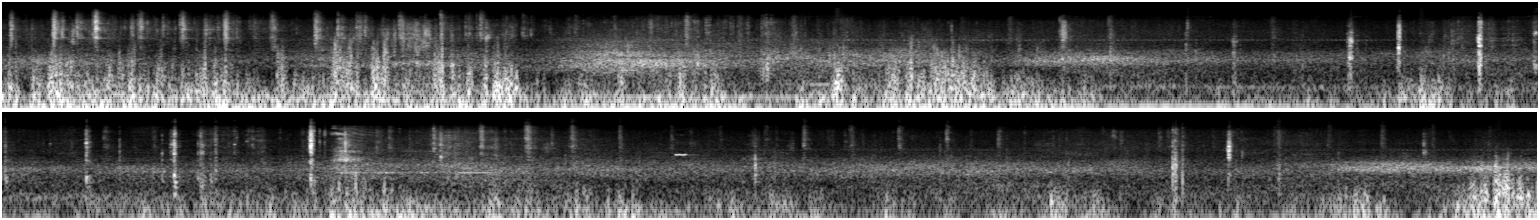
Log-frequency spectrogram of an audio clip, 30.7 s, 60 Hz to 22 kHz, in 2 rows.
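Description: Wind rumbling on the microphone, heavy for the first dozen seconds and then easing, with scattered clicks and knocks from a charging cable and its J1772 adapter being handled and plugged into a car's charge port.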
